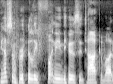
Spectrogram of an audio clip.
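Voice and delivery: talking through laughter. Opening with funny news, laughing while talking. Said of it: "I'm sorry I'm laughing here".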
